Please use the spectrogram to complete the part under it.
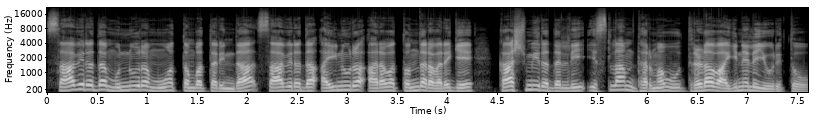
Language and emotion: Kannada, neutral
